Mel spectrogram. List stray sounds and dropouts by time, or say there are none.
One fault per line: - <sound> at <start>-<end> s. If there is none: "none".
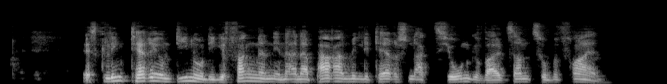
none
